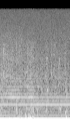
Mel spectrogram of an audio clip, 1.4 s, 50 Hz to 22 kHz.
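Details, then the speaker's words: Pioneer QX-747 receiver after restoration, cover off: faint scattered ticks and taps over a steady low mains hum as wires are touched and rubbed; the sensitive amplifier's wiring is microphonic. "these wires here just how sensitive these amplifiers are these wires are microphonic if i touch them they make noise rub them"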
